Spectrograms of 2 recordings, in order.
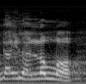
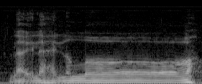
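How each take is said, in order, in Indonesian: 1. Diucapkan dengan tegas seperti perintah. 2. Diucapkan dengan lembut dan halus. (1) "Jangan menyatakan ucapkan la ilaha illallah" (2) "tapi dengan cara halus"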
